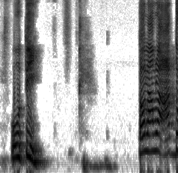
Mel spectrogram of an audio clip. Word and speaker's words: অতি: অতি, স্বরেয় তয় রস্বই, কিন্তু আমরা উচ্চারণ করব ও তয় রস্বই তি, অতি।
